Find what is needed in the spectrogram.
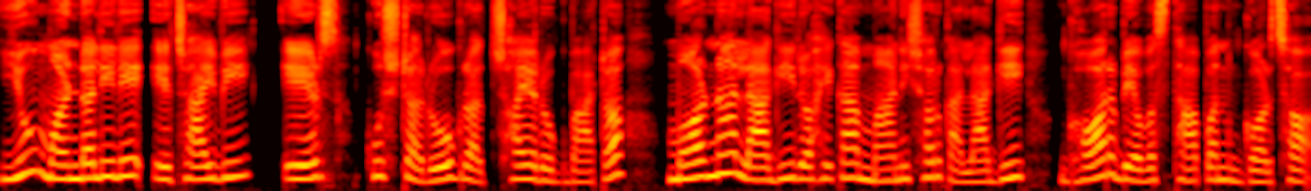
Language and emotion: Nepali, neutral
